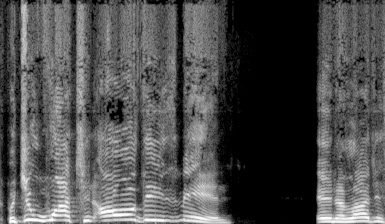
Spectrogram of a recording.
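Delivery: high, drawn-out ringing proclamation; sustained high preacher's declamation; full-force scripture preaching. Real, not acted. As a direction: cry out the prayer to a crowd, slowly.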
